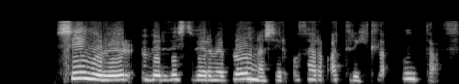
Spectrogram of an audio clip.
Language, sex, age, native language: Icelandic, female, 20-29, Icelandic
